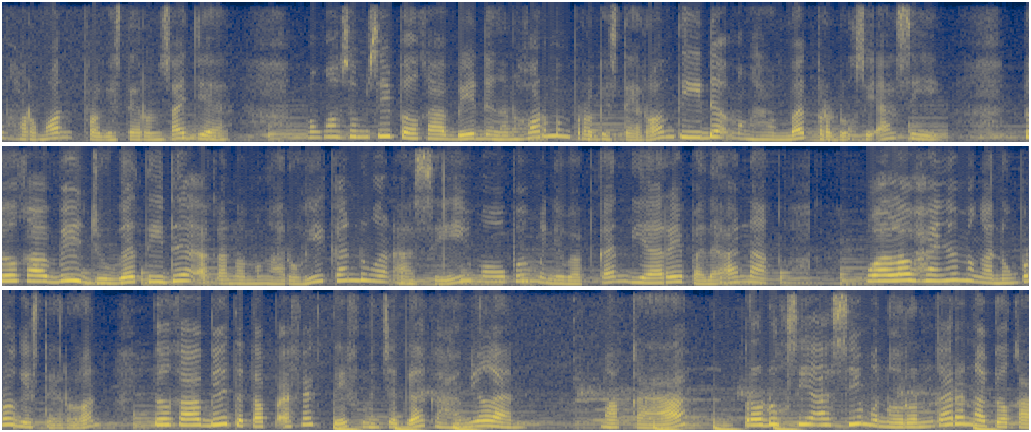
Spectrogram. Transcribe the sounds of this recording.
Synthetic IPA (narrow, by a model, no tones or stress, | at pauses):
nɦɔrmɔnpɾoɡɛst̪eɾɔnsad͡ʒa | məŋkɔnsumsipɛlkabedəŋanɦɔrmɔnpɾoɡɛst̪ḛɾɔ̰nt̪idaʔməŋɦambat̪̚pɾoduksiʔasi | pəlkabed͡ʒuɡat̪idaʔakanməmpəŋaɾuɦikanduŋanʔa̰simaupʊnməɲəbap̚kandiaɾepadaʔanak̚ | walauɦaɲaməŋandʊŋpɾoɡɛst̪eɾɔn | pilkabɛt̪ət̪apefɛk̚t̪ɪfməɲt͡ʃəɡahkəɦamilan | makapɾoduksiasimənuɾʊnkaɾənapilka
